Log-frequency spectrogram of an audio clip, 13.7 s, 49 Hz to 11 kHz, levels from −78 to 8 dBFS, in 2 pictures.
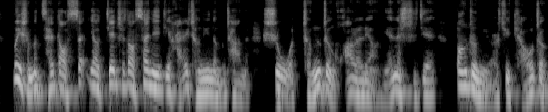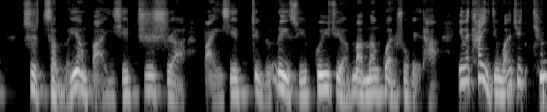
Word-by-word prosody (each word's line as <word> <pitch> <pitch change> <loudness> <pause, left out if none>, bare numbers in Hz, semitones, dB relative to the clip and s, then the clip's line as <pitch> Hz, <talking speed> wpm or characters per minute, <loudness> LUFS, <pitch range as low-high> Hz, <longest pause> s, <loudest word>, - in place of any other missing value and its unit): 为 250 -2 +5
什 150 -10 +2
么 140 - +3
才 145 +3 -2
到 160 -3 -2
三 125 +1 0
要 175 -3 +2
坚 170 +6 +3
持 180 -2 -5
到 170 -2 -1
三 190 -2 +3
年 155 -3 +4
级 140 - -1
还 135 0 -7
是 160 - -3
成 115 -7 -2
绩 120 +1 +3
那 120 -2 +1
么 100 +1 -8
差 110 0 -7
呢？ 95 -2 -11 0.2
是 - - +3
我 - - -1
整 - - +2
整 - - -1
花 130 - -8
了 115 -3 -2
2 110 -3 -6
年 95 +10 -5
的 145 - +2
时 125 -4 -2
间 110 +1 -6 0.2
帮 175 -1 +3
着 155 -3 +5
女 110 -5 0
儿 - - -13
去 115 +3 -3
调 125 +1 -5
整， - - -3 0.3
是 155 -4 +1
怎 130 -2 +1
么 130 - -9
样 145 -9 +6
把 120 - -6
一 110 - -12
些 120 +3 -2
知 125 +4 -2
识 135 -5 +1
啊， 95 - -7 0.3
把 - - -5
一 95 - -11
些 125 +5 +2
这 - - 0
个 105 -3 -8
类 155 0 +6
似 130 -2 -2
于 115 - +1
规 150 +7 +5
矩 135 -6 +1
啊， 95 - -7
慢 125 -4 +2
慢 125 +2 +3
灌 130 -6 -1
输 115 +1 -4
给 105 -1 -10
她， - - -10 0.2
因 200 - +3
为 220 - +2
她 260 +5 +3
已 - - +3
经 130 - +2
完 120 0 +1
全 215 -2 -3
听 270 +1 +3
130 Hz, 320 characters per minute, -23 LUFS, 115-155 Hz, 0.3 s, 样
